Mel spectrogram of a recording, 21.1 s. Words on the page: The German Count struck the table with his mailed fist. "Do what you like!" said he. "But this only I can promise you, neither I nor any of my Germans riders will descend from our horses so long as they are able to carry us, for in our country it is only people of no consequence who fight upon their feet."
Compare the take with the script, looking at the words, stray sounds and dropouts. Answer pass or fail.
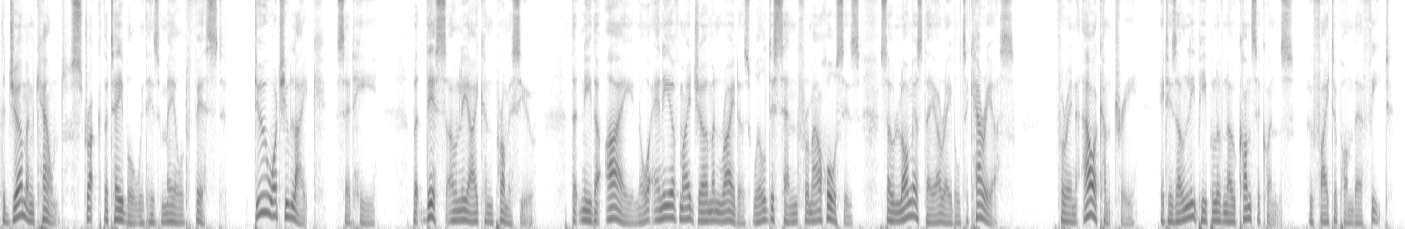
fail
